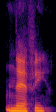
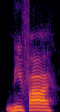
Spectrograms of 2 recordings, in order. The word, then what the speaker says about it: Nephi: you say this name i will be like neffy nephi i say neffy we southern y'all we just say it how we how we see it yeah i say neffy ph is normally an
